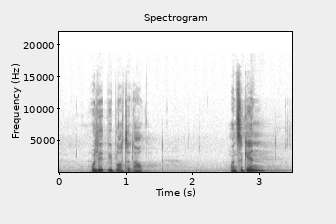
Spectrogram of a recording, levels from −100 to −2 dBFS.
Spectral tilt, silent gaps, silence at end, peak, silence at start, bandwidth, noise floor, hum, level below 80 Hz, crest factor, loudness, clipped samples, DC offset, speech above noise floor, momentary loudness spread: -5 dB/octave; none; 0.2 s; -14 dBFS; 0.5 s; 15 kHz; -63 dBFS; none; -80 dBFS; 18 dB; -28 LUFS; under 0.1%; under 0.1%; 37 dB; 17 LU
